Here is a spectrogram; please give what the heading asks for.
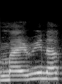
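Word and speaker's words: Mirena: a there is something that you mentioned the marina coil is that the correct pronunciation yes that's correct it sounds it sounds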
